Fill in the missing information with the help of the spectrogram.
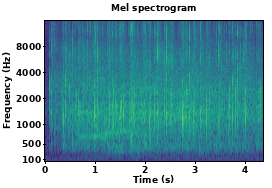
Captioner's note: audience clapping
